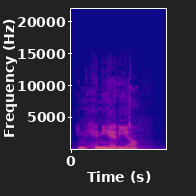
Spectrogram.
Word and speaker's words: ingeniería: my favorite because it took me like a month to be able to pronounce it due to all the vowels. So my friend from Spain would always be like, say it with me, ingeniería. And I would say it really, really badly.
